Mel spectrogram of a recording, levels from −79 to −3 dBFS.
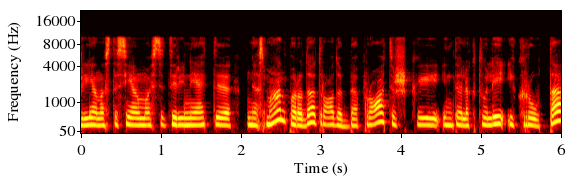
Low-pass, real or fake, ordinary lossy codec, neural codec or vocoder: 9.9 kHz; real; MP3, 96 kbps; none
